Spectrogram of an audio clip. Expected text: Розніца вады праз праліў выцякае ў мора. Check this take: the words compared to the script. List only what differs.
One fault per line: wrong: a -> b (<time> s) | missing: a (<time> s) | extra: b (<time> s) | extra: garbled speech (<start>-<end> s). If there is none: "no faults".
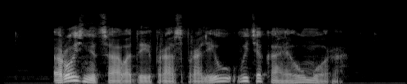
no faults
